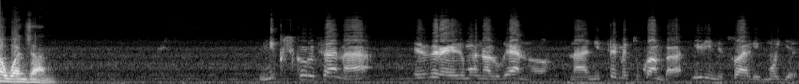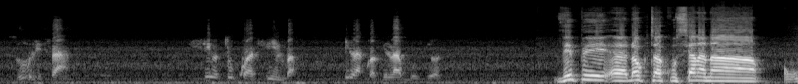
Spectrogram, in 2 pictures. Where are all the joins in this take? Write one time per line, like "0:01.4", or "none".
0:13.3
